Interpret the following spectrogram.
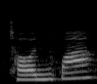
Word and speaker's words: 전화: It always makes weak sound or no sound. No sound. So we can just ignore it. This one, no sound. Okay, no sound. Then the pronunciation gonna be changed a little bit. So this one, 전화, we can read it as 전. This consonant and this vowel, we put them together. Read as 놔.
